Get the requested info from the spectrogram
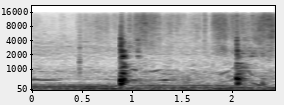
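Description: Stir-frying in a large metal pan: noodles, shrimp and greens sizzling as metal spatulas toss them, with one sharp clank of spatula against the pan about a second in.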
